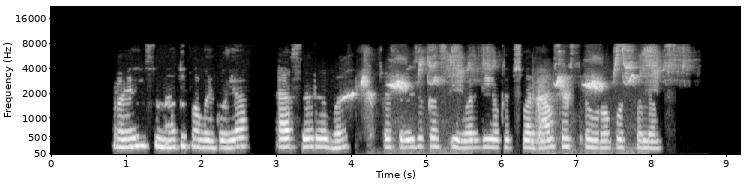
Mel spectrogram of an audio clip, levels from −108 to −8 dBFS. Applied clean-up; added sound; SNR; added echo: neural mask model Resemble Enhance denoiser.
